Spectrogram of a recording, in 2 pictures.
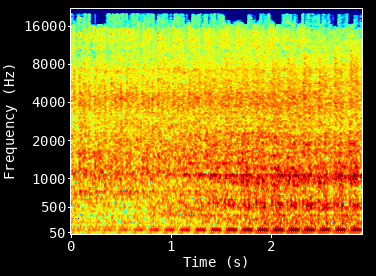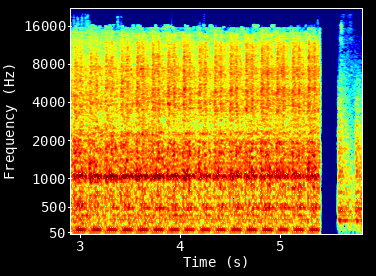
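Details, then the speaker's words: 1946 Ford with a turbo diesel, first run after sitting a long time, no radiator fitted: an idle clatter with slightly uneven pulses and a faint turbo whistle, skipping a little. "She's skipping a little bit. I guess that's to be expected. It sat so long."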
